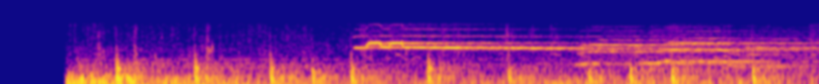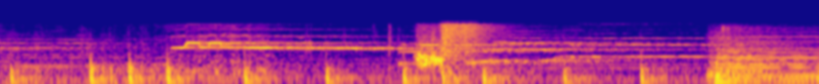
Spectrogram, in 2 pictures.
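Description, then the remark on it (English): A horse whinnies loudly several times in long, wavering neighs, over a steady patter of clip-clopping hooves and low thumps, in a commercial, with no one speaking. “Make your move, cowboy. I got the horses”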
